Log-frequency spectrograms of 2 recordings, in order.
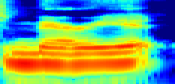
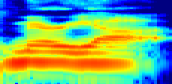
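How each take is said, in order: First: The name rhymes with chariot. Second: The name does not rhyme with chariot. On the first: The speaker calls it right. "no, it's Marriott, like Chariot" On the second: The speaker calls it wrong. "everyone says Marriott"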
